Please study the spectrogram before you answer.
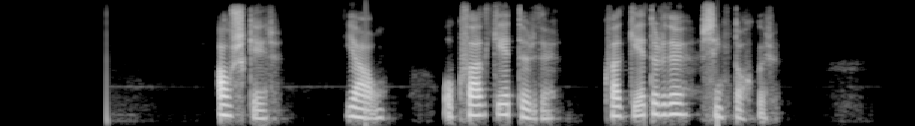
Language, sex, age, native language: Icelandic, female, 30-39, Icelandic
